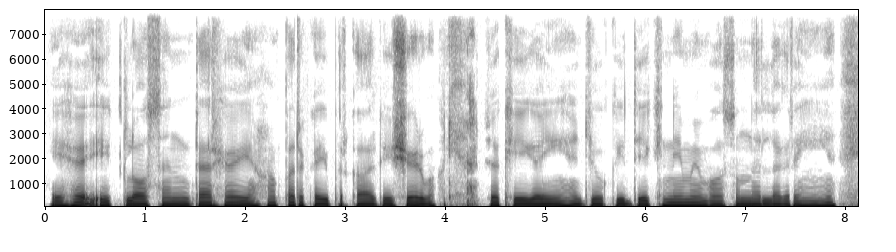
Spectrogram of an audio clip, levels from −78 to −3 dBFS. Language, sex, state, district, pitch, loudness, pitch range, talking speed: Hindi, male, Uttarakhand, Uttarkashi, 105 Hz, -14 LUFS, 100-115 Hz, 170 wpm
